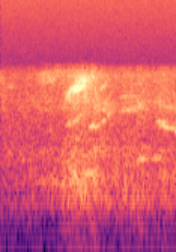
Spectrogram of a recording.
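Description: Near silence with a few faint, short, high-pitched animal squeaks about a second in.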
